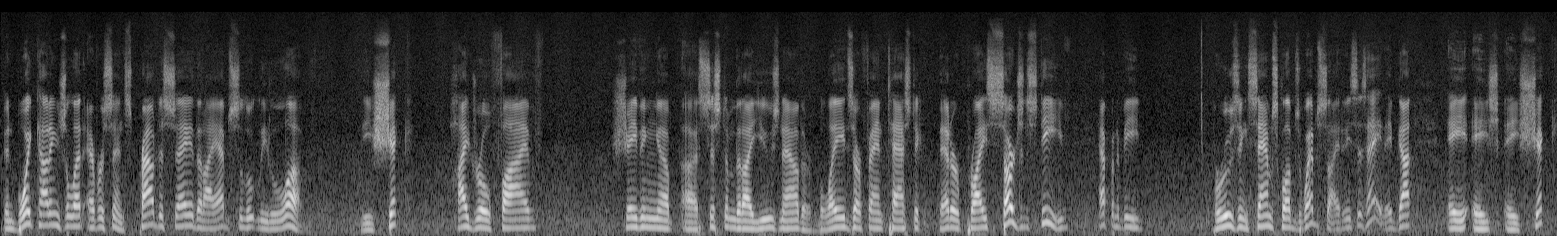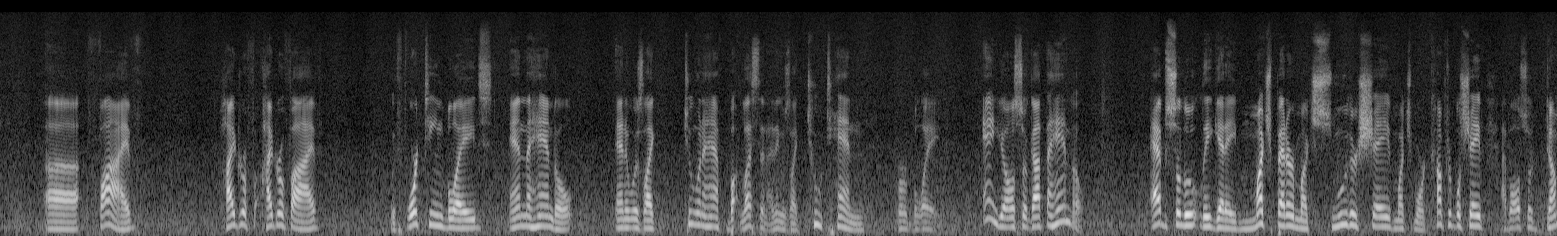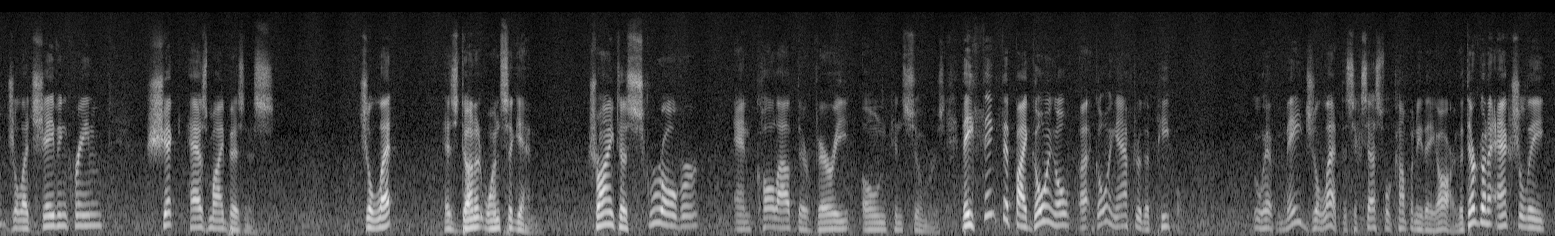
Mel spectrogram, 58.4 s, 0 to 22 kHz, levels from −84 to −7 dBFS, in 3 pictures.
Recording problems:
hiss; noticeable; throughout; 20 dB below the speech

